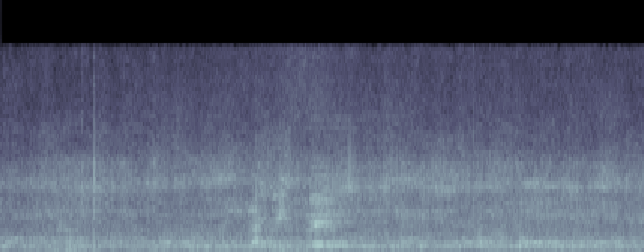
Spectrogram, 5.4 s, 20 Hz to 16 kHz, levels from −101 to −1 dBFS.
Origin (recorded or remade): remade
